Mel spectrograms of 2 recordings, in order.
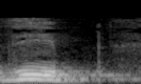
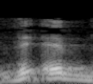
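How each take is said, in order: First: No glottal stop is heard in the middle. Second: A glottal stop is heard in the middle. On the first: This is the form with the hamza dropped. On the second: This is the form with the hamza kept.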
